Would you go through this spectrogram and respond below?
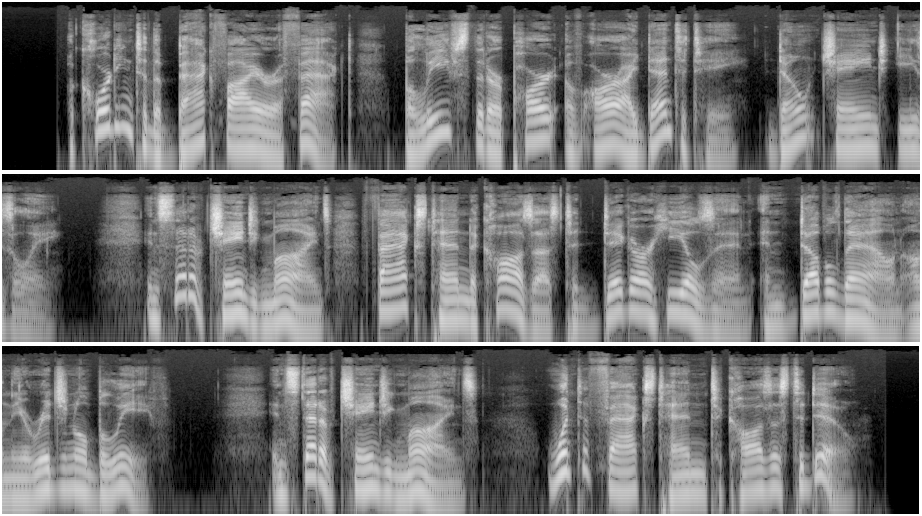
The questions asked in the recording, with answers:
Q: Instead of changing minds, what do facts tend to cause us to do?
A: Instead of changing minds, facts tend to cause us to dig our heels in and double down on the original belief.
